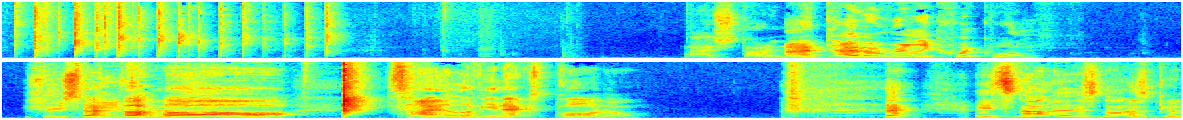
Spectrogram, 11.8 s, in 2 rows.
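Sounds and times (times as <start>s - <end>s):
golf clap: 0.0s - 1.8s, 7.4s - 7.8s
speech: 3.4s - 5.3s, 6.0s - 9.2s, 10.3s - 11.7s.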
